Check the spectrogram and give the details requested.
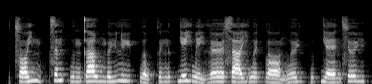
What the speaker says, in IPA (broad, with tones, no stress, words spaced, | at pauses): t͡sɔː˨˥jmɪ˨˥k̚t͡sɐ˥n kʷɐ˨ŋt̪aː˧wmɵ˨˥ɥ lyː˧kʷɐ˨˩w kɵ˧nʊ˨˥k̚je˥jwe˨˩j lœː˧saː˧j wɵ˧t̚lɔː˨˩nwɵ˧ɥ kʷɐ˨˥k̚jɛː˨nsɵ˥ɥ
